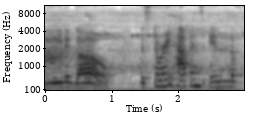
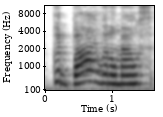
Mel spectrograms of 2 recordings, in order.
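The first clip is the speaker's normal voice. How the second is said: higher, louder hurried farewell; hasty fox; 9 semitones higher, 6 dB louder than usual. Acted. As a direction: rush off in fright. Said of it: "away he sped".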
